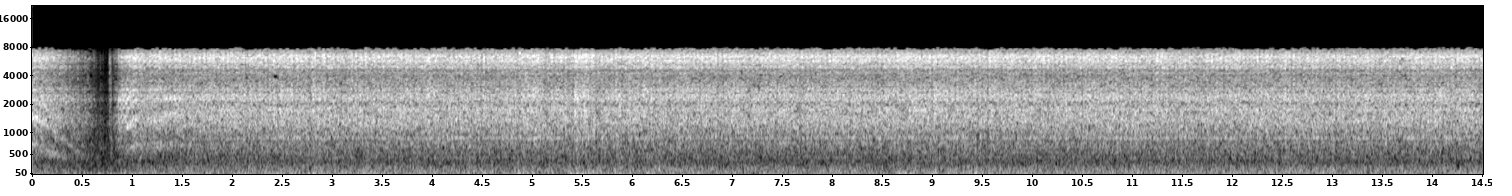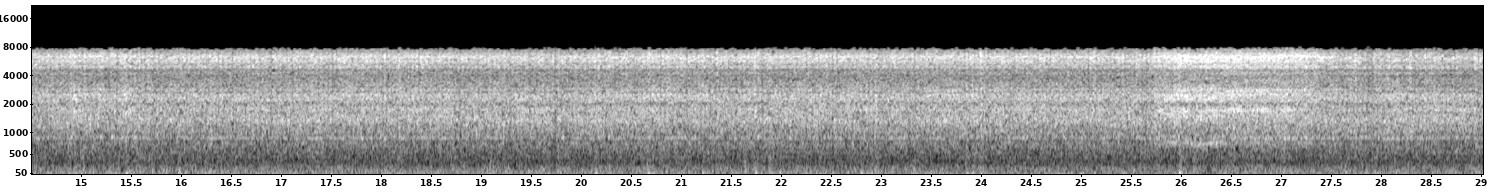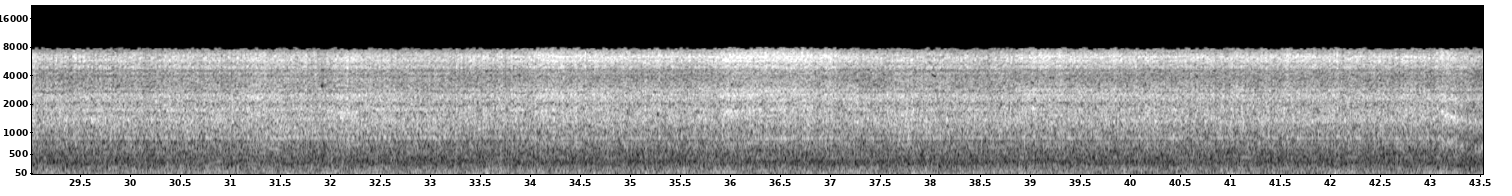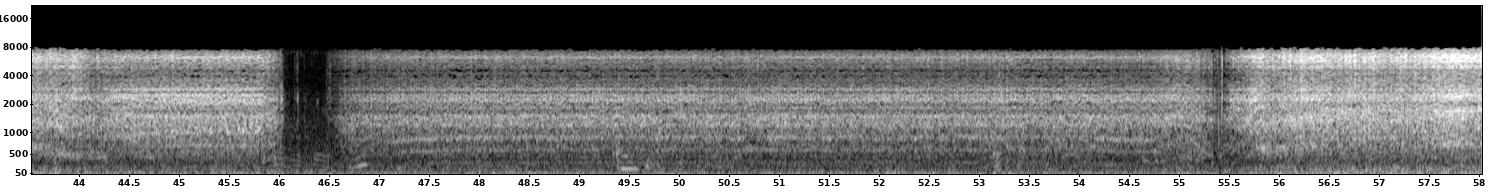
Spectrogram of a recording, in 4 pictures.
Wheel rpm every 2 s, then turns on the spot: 120, 230, 230, 230, 230, 240, 230, 230, 230, 230, 230, 230, 230, 230, 230, 230, 230, 230, 230, 230, 230, 200, 110, 50, 60, 70, 70, 100, 220.
none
